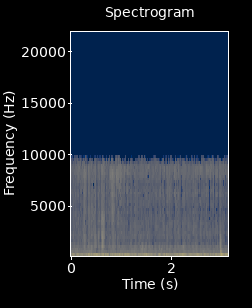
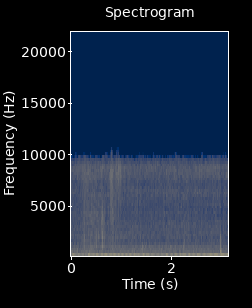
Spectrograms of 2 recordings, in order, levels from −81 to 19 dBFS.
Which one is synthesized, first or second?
first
